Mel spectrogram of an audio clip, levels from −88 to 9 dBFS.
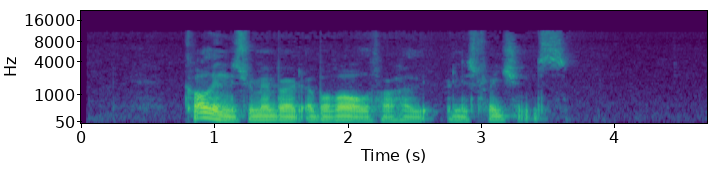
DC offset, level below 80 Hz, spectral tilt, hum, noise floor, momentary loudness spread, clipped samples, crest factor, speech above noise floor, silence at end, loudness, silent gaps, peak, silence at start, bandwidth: under 0.1%; -42 dBFS; -7 dB/octave; none; -64 dBFS; 15 LU; under 0.1%; 20 dB; 45 dB; 1.1 s; -20 LUFS; none; -2 dBFS; 0.8 s; 11.5 kHz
